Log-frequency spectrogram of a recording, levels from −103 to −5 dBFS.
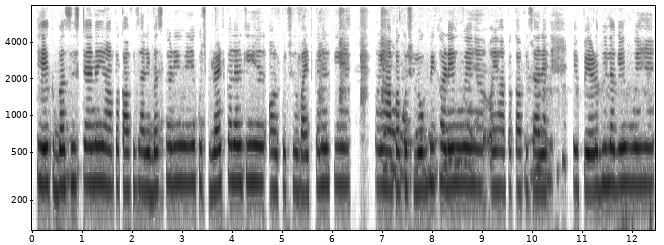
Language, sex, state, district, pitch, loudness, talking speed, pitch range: Hindi, female, Maharashtra, Solapur, 270 Hz, -24 LUFS, 200 wpm, 250-275 Hz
